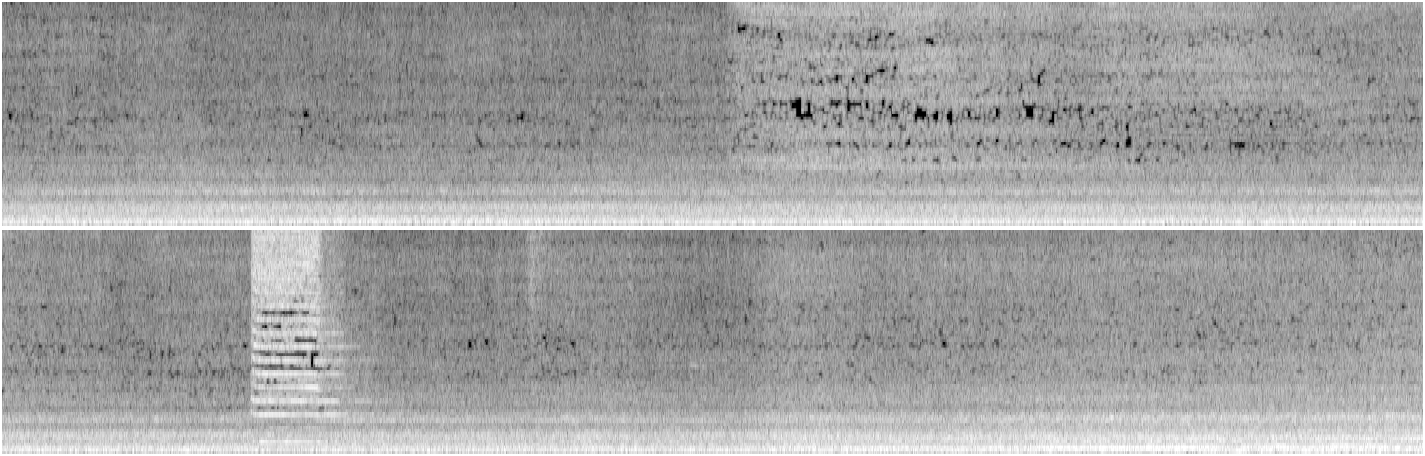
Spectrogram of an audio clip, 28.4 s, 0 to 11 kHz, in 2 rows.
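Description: TEP70BS diesel locomotive running steadily, with a stretch of hissing air about a third of the way in. Just past halfway comes one short horn blast, the departure signal. In the last few seconds the engine note rises with a climbing whine as it throttles up and the train starts to move.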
